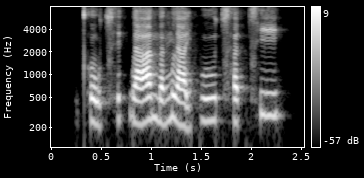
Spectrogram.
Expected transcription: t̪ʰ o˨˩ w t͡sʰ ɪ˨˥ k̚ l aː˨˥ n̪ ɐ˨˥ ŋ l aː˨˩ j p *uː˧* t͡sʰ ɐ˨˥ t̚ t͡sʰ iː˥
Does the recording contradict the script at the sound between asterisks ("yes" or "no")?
yes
